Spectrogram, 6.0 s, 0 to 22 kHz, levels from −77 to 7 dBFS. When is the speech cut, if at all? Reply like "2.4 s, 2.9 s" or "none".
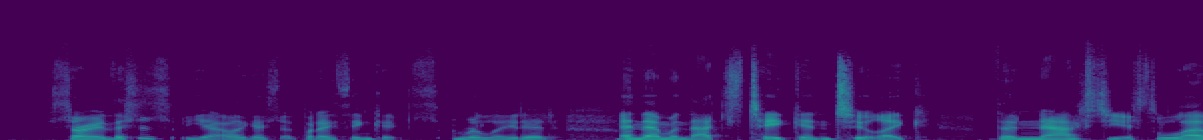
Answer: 1.5 s, 3.1 s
